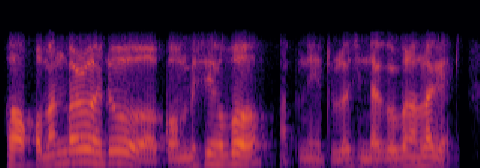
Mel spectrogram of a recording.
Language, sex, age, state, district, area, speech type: Assamese, male, 18-30, Assam, Sonitpur, rural, conversation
